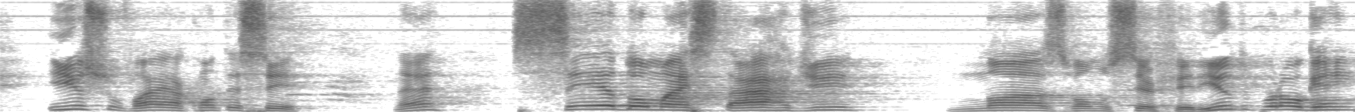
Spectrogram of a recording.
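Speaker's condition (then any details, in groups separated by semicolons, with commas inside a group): No condition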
